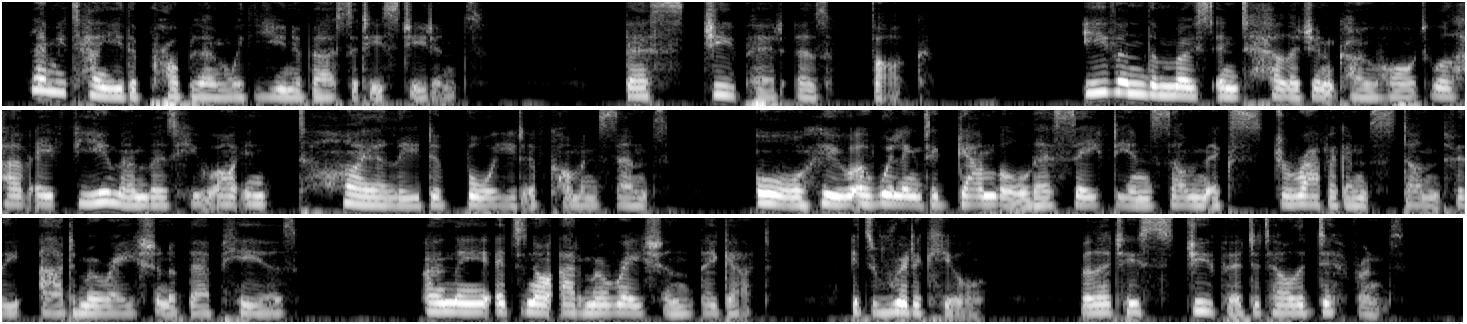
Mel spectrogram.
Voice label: urban snarky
